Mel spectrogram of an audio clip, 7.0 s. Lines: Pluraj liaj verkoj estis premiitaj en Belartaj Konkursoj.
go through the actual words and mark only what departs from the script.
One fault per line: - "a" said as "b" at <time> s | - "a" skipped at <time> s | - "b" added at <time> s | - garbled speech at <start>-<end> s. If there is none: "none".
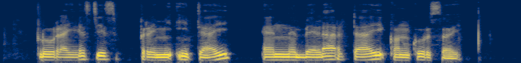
- "liaj verkoj" skipped at 0.9 s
